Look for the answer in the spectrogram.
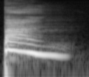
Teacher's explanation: Mid low pitch. Breathy.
